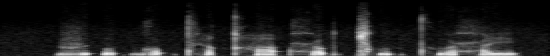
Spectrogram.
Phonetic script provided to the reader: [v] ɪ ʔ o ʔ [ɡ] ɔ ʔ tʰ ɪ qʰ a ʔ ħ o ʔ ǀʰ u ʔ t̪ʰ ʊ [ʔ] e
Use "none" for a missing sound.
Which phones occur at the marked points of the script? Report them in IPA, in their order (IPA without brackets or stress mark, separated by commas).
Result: v, ɡ, ħ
